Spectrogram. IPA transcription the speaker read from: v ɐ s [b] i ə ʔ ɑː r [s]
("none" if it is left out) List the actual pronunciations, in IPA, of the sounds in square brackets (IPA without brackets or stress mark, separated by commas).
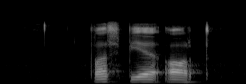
b, t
